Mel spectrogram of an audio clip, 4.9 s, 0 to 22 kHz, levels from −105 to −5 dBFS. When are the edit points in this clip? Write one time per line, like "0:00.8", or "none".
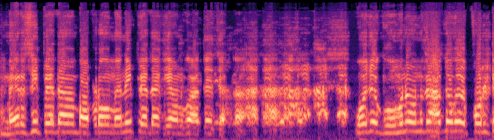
none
